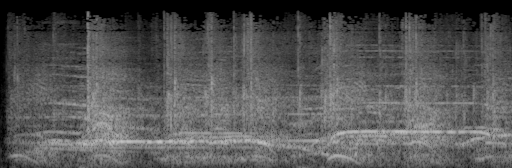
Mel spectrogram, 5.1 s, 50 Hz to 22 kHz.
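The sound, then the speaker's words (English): Crowd in a convention hall at the Green Party convention in Houston chanting "we are the 99%", loud rhythmic massed voices mixed with cheering and applause. “You hear the chant in the hall, we are the 99%.”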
